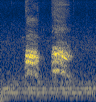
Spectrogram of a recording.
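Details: Crow giving two loud, rough caws about half a second apart, the second longer and slightly falling, over a faint hum.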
